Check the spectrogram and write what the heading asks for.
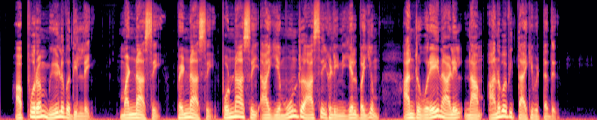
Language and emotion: Tamil, neutral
